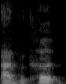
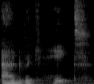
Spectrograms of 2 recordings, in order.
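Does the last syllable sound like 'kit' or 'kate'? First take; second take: kit; kate. First: The last syllable has a short, weak vowel. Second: The last syllable has a full 'ate' vowel. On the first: It names a person who supports a cause. "The noun is advocate" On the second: It means to publicly support something. "the verb is advocate"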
